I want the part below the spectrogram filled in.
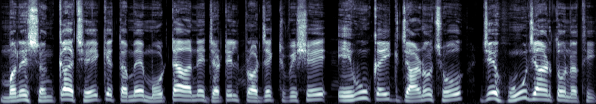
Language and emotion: Gujarati, fearful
